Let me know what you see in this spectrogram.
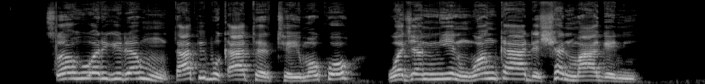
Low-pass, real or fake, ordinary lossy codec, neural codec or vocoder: none; fake; none; vocoder, 48 kHz, 128 mel bands, Vocos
